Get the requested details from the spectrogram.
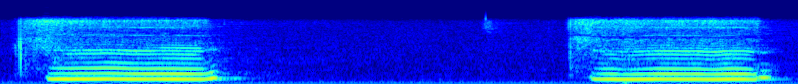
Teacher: You kind of extend that sound so it's like a buzzing, that sound.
